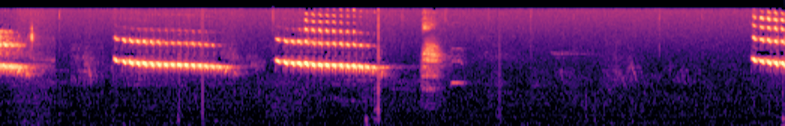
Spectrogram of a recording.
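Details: In Pakistan at early morning, a kingfisher sits and calls with two back-to-back falling trills of rapid whistled notes, a short rough note, a long silence, then another trill starting.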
